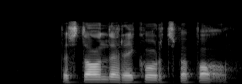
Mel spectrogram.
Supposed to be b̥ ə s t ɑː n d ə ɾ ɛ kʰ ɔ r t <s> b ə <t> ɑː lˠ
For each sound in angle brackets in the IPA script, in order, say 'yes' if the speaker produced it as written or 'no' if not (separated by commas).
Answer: yes, no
